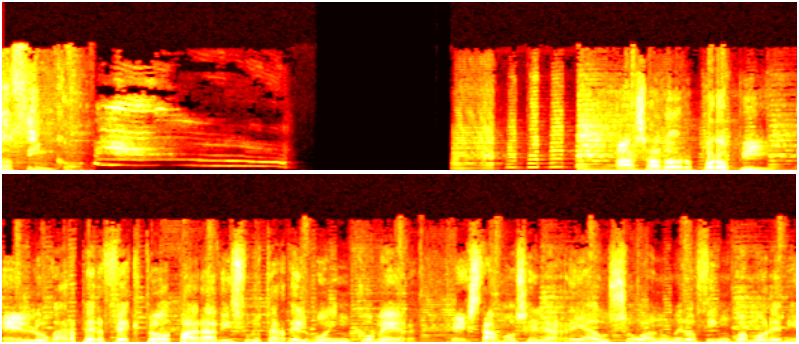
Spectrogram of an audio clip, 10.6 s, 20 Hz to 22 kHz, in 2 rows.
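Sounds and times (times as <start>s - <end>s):
speech: 0.0s - 0.6s, 4.1s - 10.5s
cat meowing: 0.6s - 2.0s.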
